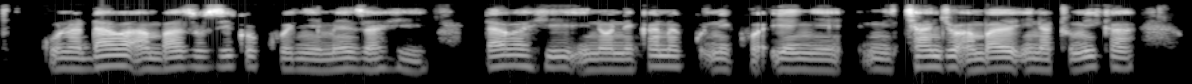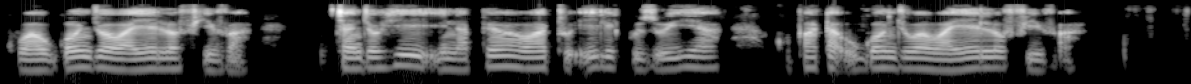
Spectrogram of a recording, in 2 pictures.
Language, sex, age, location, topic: Swahili, male, 18-24, Wajir, health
